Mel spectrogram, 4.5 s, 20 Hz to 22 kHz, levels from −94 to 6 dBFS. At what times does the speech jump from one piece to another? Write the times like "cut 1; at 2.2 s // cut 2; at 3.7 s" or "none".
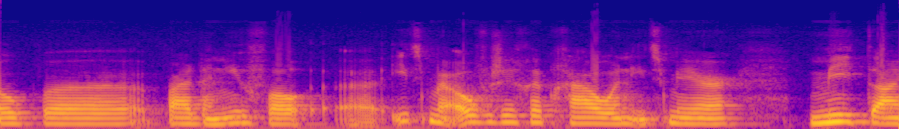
cut 1; at 1.0 s

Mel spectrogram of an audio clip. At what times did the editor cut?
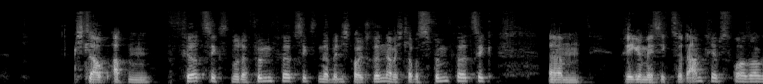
cut 1; at 3.5 s

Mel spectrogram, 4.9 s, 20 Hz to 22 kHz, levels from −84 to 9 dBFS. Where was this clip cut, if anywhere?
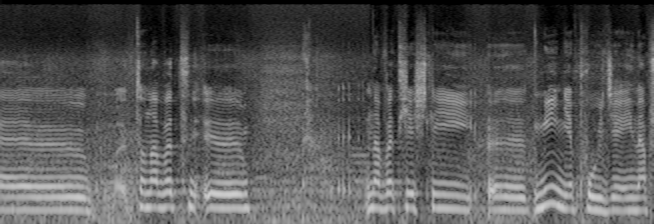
cut 1; at 4.0 s

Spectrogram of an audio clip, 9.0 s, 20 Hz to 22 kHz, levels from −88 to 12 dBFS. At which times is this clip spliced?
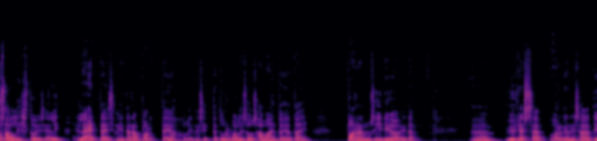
cut 1; at 1.0 s

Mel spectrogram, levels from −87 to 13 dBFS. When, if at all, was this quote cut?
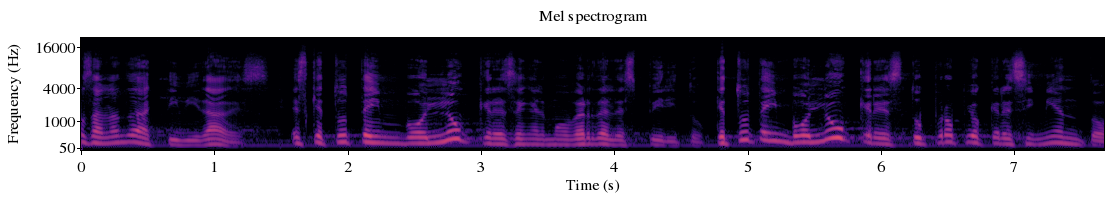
cut 1; at 1.5 s // cut 2; at 4.7 s // cut 3; at 6.2 s

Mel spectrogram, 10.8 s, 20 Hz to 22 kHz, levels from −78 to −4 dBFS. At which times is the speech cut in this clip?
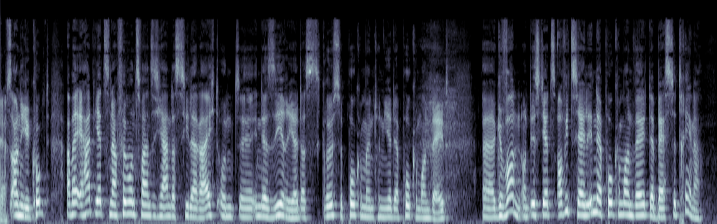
none

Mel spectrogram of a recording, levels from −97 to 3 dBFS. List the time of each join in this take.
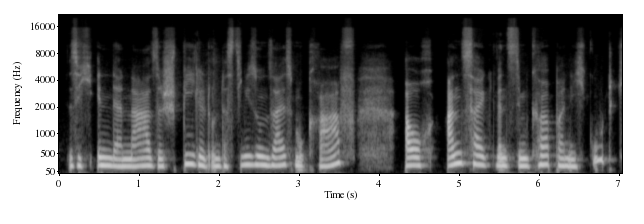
cut 1; at 2.3 s

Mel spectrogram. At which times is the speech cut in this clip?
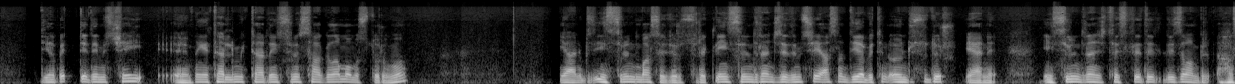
cut 1; at 1.9 s // cut 2; at 6.3 s

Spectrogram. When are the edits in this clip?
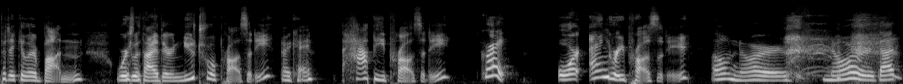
cut 1; at 1.3 s // cut 2; at 7.0 s

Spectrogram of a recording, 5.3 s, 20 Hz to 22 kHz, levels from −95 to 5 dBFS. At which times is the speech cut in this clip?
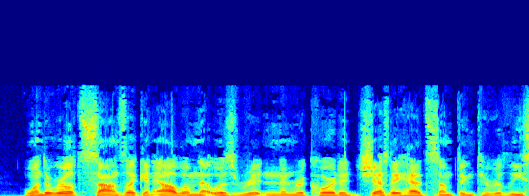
cut 1; at 3.9 s

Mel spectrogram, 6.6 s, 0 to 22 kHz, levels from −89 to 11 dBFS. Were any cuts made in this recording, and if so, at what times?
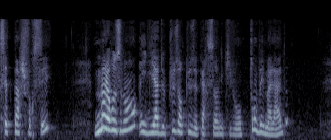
none

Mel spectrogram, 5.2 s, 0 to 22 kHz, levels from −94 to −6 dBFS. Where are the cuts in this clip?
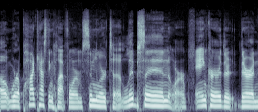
cut 1; at 1.1 s // cut 2; at 3.9 s

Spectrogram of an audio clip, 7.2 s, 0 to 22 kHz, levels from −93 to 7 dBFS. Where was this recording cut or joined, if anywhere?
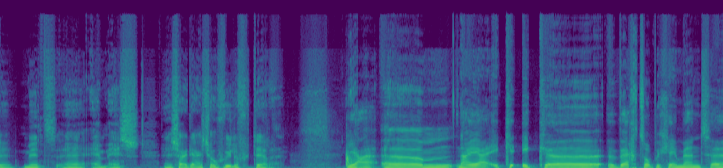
cut 1; at 3.4 s

